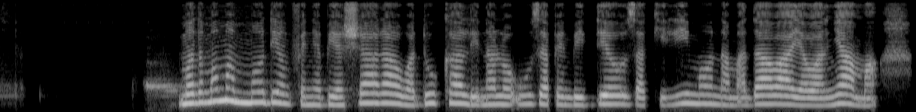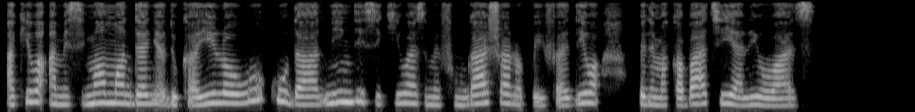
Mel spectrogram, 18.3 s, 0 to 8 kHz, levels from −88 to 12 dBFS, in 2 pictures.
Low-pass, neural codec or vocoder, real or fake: 7.2 kHz; codec, 16 kHz, 0.4 kbps, LongCat-Audio-Codec; fake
